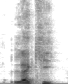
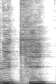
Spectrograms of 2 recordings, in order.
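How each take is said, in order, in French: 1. La première voyelle est un son 'a'. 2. La première voyelle est un son 'i'. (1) "on dit Laki" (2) "On dit pas Liki"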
